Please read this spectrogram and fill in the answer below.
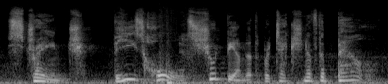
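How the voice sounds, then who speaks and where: A man's voice: on the high side, huge pitch swings, unhurried, a little hiss or hum. An actor playing a courteous, scholarly necromancer professor in a video game, a middle-aged man with formal, eloquent speech. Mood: intrigued, concerned. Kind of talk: video game character acting.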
